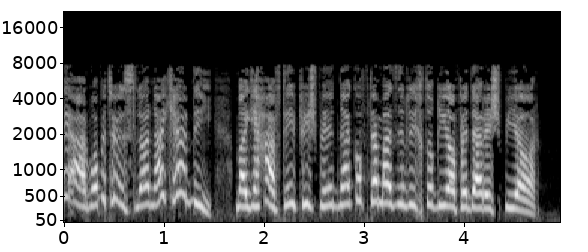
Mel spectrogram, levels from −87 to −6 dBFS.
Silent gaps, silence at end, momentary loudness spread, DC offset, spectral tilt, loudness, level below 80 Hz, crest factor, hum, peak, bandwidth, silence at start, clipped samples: none; 0.25 s; 6 LU; under 0.1%; -1.5 dB/octave; -20 LUFS; -66 dBFS; 16 dB; none; -4 dBFS; 8 kHz; 0 s; under 0.1%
